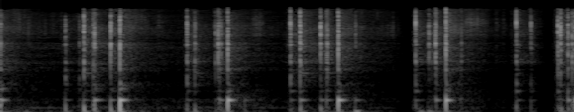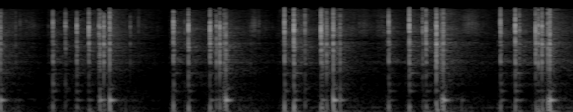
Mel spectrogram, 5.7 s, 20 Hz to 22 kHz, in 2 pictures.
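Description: An empty, hollow clear plastic drink bottle is held in both hands while long nails tap and scratch its sides. Short, dry clicky taps with a hollow tone near 450 Hz come in quick clusters about every half second, mixed with brief scratching rasps.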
